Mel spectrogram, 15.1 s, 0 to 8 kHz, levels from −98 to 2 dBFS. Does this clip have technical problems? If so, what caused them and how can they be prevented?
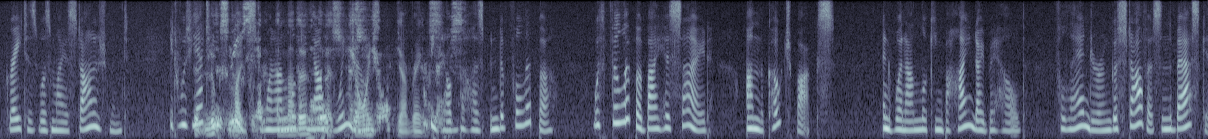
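Yes. Echo leak appears at 2.68–3.35 s, 3.7–4.14 s, 4.32–4.96 s and 5.25–5.85 s. A copy of the speech returns about 255 ms late, from near full level down to about 10 dB below it. On a spectrogram it shows as repeated harmonic patterns offset by a quarter second. The likely cause is a far-end echo canceller that failed to remove its loudspeaker pickup. Better canceller tuning, a headset, or a lower speaker volume would prevent it.

Speech suppressed in double talk occurs at 5.27–5.35 s, where the echo and the talker overlap. The level drops by roughly 10 dB, which shows as a brief notch in the waveform envelope. This likely comes from the canceller attenuating both signals at once. A canceller with better double-talk detection would prevent it. The G.722 call path limits content to 8 kHz throughout.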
